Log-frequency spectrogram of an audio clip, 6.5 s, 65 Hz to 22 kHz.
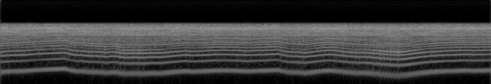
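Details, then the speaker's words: Modified ("Psy-Ko-ized") Stihl MS200T with 25-inch bar (84 drivers, 3/8), a third into a large-diameter log, saw feeding on its own weight: high buzz sags and recovers repeatedly; engine bogging under cutting load, not holding revs. "we're about a third of the way down at this point and you can see it's struggling to pull the chain the way it's set up"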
